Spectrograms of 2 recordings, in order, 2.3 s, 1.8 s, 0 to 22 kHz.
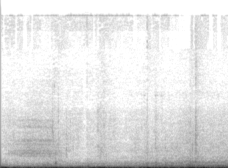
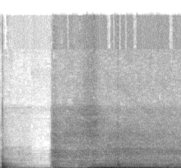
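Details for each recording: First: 2019 Kia Sorento 3.3L V6, 84,000 miles, under hard acceleration: deep, uneven lumpy stumbling rumble; scanner shows cylinder 6 only misfiring, none at light throttle; torn ignition coil boot. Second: 2019 Kia Sorento 3.3L with a misfire complaint, idling while a scanner shows no misfire counts. It gives a steady, even low hum with no stumble, just before the suspected cylinder 6 coil is unplugged to confirm it.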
